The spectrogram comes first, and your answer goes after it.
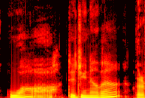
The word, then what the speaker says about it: Roy: There's a lot of Roy hockey players, and some of them are pronounced Wah.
